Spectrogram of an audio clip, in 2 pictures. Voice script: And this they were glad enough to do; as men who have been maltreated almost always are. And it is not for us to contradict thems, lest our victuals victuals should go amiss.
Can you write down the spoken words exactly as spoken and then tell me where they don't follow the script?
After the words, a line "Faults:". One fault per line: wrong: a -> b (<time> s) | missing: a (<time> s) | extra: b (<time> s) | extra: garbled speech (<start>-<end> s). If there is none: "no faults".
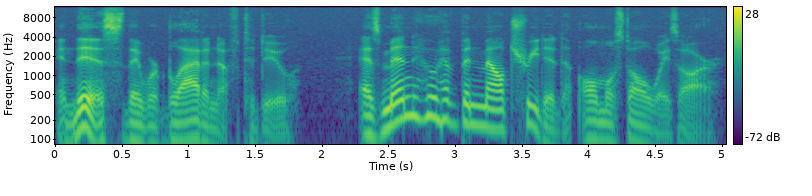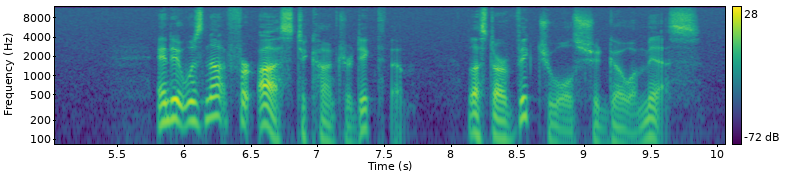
And this they were glad enough to do; as men who have been maltreated almost always are. And it was not for us to contradict them, lest our victuals should go amiss.
Faults:
wrong: is -> was (6.0 s)
wrong: thems -> them (7.6 s)
missing: victuals (9.0 s)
